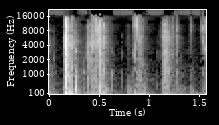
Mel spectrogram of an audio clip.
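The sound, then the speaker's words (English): A packet of Fruit Gushers snacks being torn open: a sharp crinkly rip followed by several softer plastic rustles and crackles in short, uneven bursts, with no voices. “These are the fruit gushers, so I want to see what they're like.”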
